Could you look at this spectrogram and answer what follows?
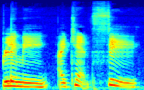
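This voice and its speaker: A blustery pirate man, acted by a woman storyteller, speaks slowly with a growly, drawn-out swagger. He is quarrelsome yet friendly, straight out of a picture book. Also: lowish voice, vocal fry, exaggerated voice. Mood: blustering. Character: blustery male pirate captain and crewmate, quarrelsome but friendly.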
